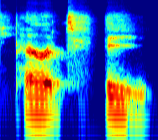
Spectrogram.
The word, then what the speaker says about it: parity: It's parity, not D. Parity.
